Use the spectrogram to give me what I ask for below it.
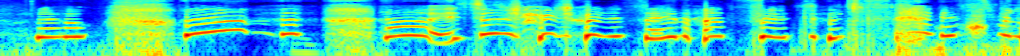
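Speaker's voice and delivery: high voice breaking up with laughter; real, squealing amusement; laughing helplessly. Real, not acted. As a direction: try to explain through giggles. Guest laughing at repeated failed attempts.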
